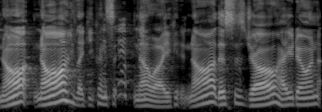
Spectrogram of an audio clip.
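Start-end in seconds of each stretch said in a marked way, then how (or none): 2.4-4.0 put-on rough-edged, harsh Maine accent. Retelling a phone call he got as a high school senior, Joe Woodhead's harsh Maine accent. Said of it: "he had a pretty harsh Maine accent".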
